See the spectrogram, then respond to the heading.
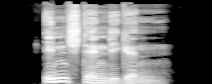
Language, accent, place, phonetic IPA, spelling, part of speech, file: German, Germany, Berlin, [ˈɪnˌʃtɛndɪɡn̩], inständigen, adjective, De-inständigen.ogg
- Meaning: inflection of inständig: 1. strong genitive masculine/neuter singular 2. weak/mixed genitive/dative all-gender singular 3. strong/weak/mixed accusative masculine singular 4. strong dative plural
